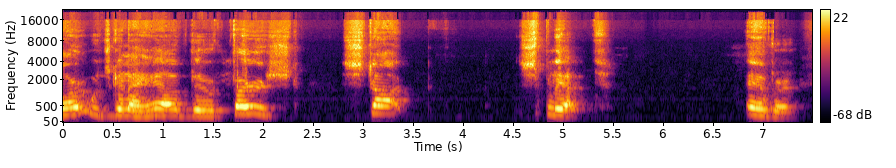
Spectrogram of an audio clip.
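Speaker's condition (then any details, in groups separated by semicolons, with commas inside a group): Cerebral palsy; wheelchair user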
